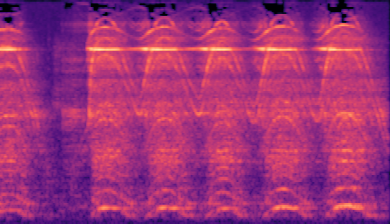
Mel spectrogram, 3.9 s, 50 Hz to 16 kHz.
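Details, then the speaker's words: Stock brushless motor of a 550-frame quadcopter on a 12 A HobbyKing ESC, driven straight from the Turnigy 9x receiver throttle channel, bypassing the XCopter 4.7 board; clean whine sweeping up and down with throttle, no grinding or stutter; normal running. "I know the SC's work and the motors work the receiver works the transmitter works"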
